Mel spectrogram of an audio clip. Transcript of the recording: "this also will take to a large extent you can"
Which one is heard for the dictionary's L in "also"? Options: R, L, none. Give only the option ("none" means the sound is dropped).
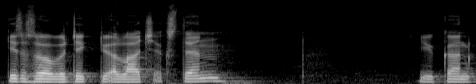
none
